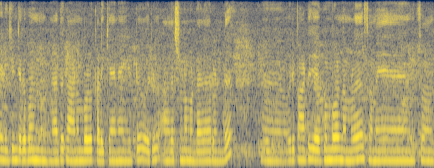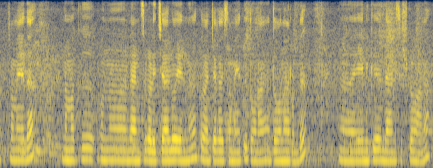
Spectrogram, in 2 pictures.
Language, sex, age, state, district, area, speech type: Malayalam, female, 30-45, Kerala, Alappuzha, rural, spontaneous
